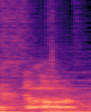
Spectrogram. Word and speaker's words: Ice Gawd: Oh, it's ICEG, same as God, but it's GAWD. Okay. Ice Gawd. And then, BEAT with a Z. Okay. So Ice Gawd is my Facebook.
